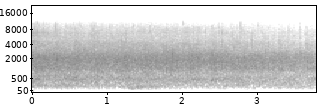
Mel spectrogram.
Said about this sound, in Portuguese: Uma salva de palmas para Jesus ou não, hein?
